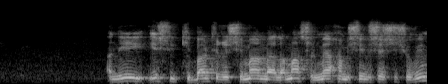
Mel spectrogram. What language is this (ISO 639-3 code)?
heb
